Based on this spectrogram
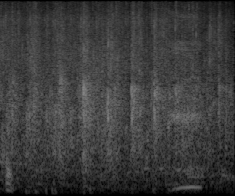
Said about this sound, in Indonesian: Beri tepuk tangan dulu buat Tuhan.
